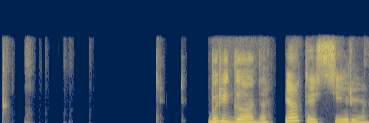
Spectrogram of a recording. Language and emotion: Russian, sad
